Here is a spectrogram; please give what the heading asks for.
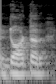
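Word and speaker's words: daughter: जैसे डी ए यू जी एच टी ई आर इसे पढ़ेंगे डॉटर। यहां पे जो यूजी एच है ये हमारा साइलेंट रहेगा।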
